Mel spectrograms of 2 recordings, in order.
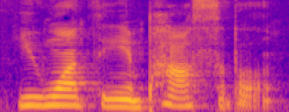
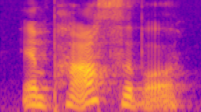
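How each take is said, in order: First: Said in the usual way. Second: Incredulous, louder repeat of Impossible; vampire scoffing at his rival's doubt; scoffing echo. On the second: Acted. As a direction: throw the word back mockingly. Marcus scoffs at the word.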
